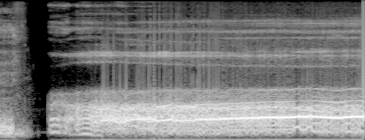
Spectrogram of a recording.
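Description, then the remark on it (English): A person imitates a howler monkey: a short guttural grunt, a brief pause, then a loud, rough, sustained growling roar that holds for several seconds, its pitch slowly creeping upward. “Sometimes I can do a howler call. It's like a deep growl.”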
